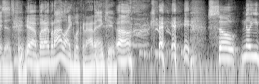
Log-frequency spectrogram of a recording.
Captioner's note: laugh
